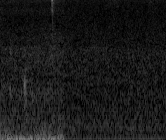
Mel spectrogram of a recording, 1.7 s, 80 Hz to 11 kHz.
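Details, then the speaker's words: NXR propane stove burner igniter snapping about every 1.25 seconds without the burner lighting; a warped bottom burner piece lets air in, and sanding it flat fixes it. "hi everybody here we are with our NX our prosto that everybody has trouble with this igniting issue in this clicking is - this one is doing it"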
